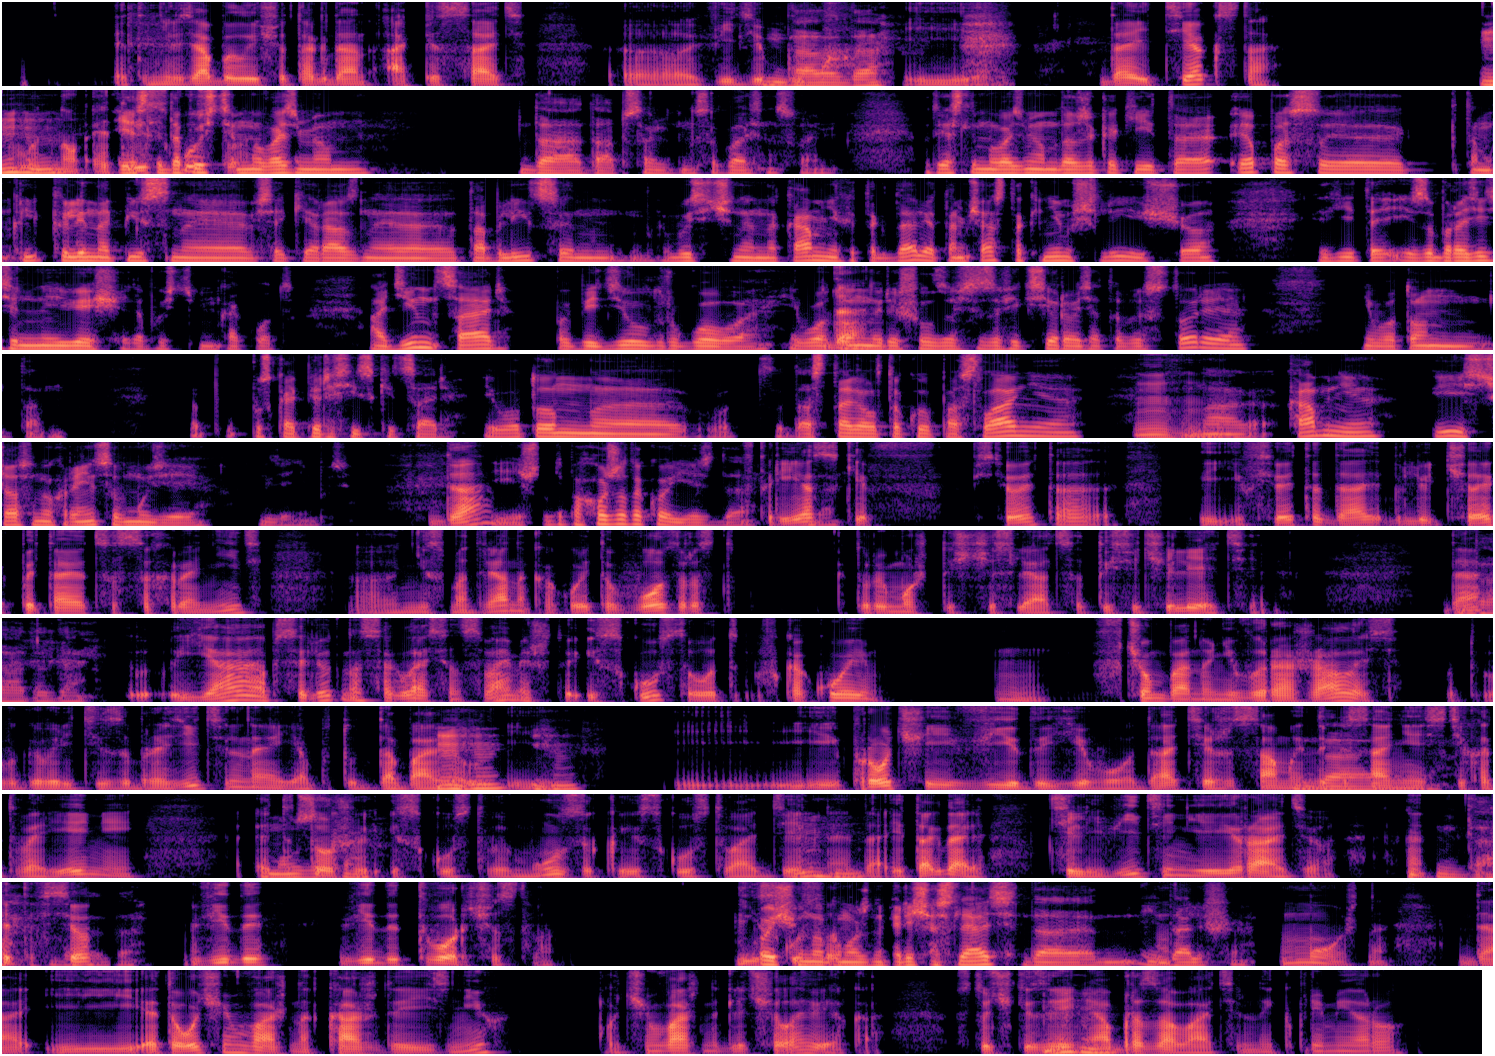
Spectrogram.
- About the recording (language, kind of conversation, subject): Russian, unstructured, Какую роль играет искусство в нашей жизни?
- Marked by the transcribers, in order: tapping; "фреске" said as "преске"; chuckle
